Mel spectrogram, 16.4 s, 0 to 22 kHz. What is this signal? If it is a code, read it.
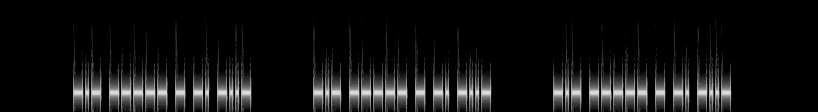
Morse code, heard as a keyed tone, about 20 wpm, 700 Hz. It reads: K0TNX K0TNX K0TNX
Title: USA Call Signs - 5 Characters - Repeated 3x - 20wpm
